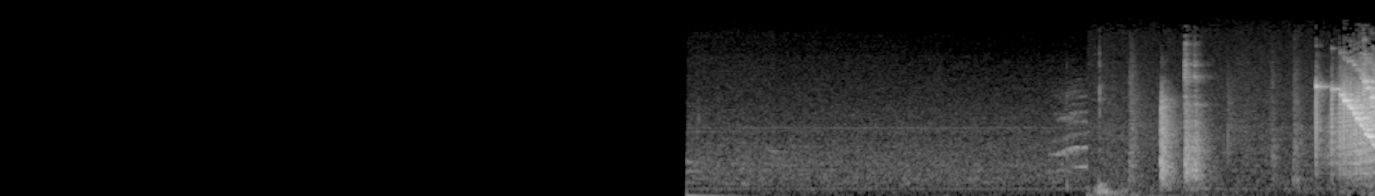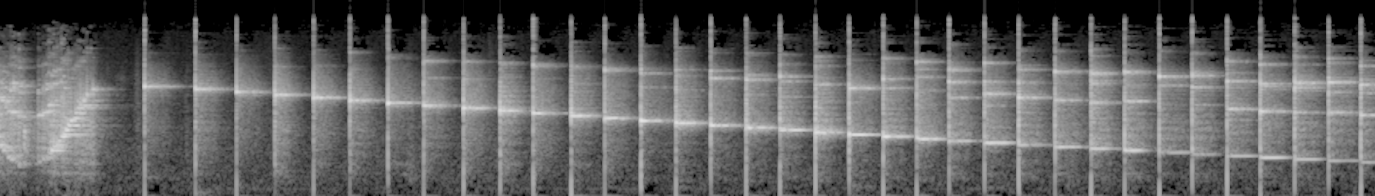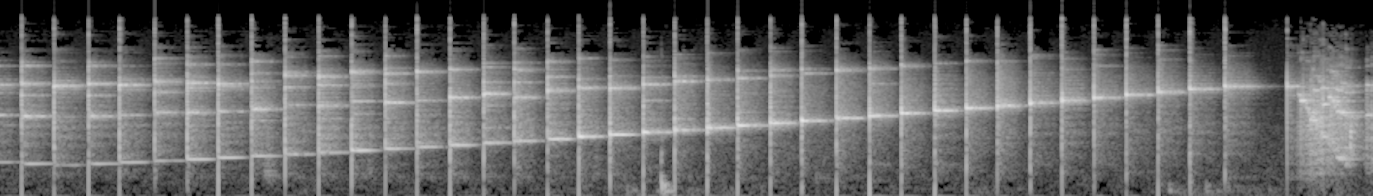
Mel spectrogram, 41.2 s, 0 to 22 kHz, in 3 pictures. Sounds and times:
Glockenspiel: 0:13.1 - 0:41.2
Marimba, xylophone: 0:13.1 - 0:41.2.

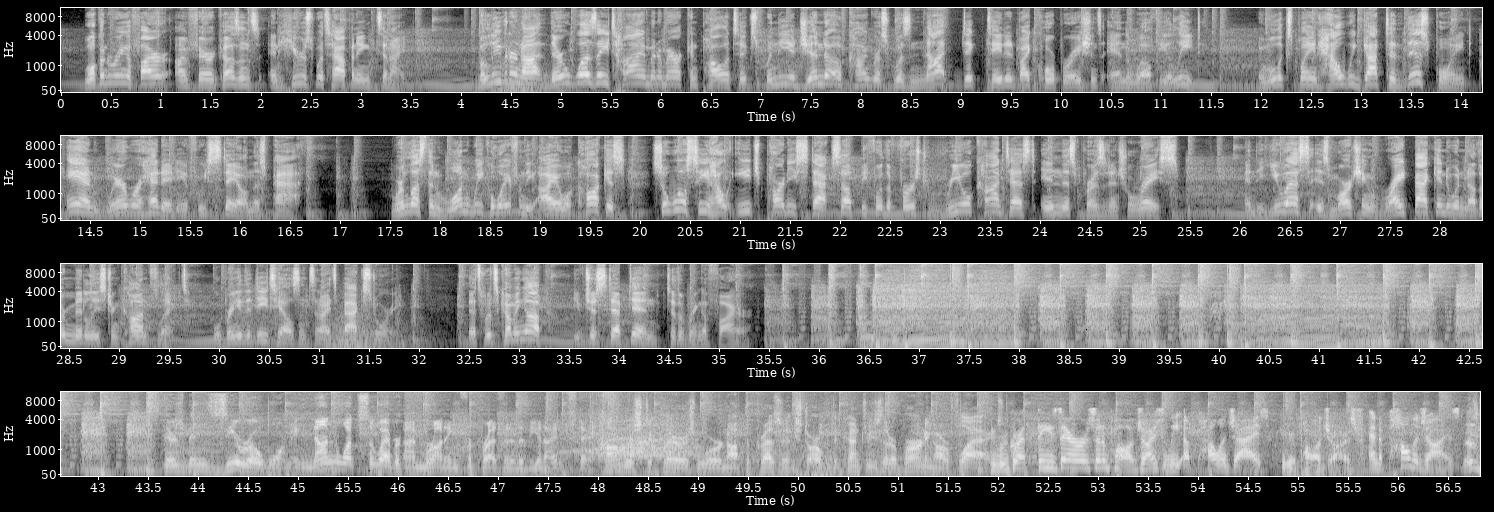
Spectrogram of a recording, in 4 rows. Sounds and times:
Music: 0:00.0 - 0:56.8
Male speech, man speaking: 0:00.2 - 0:03.4, 0:04.2 - 0:11.4, 0:12.0 - 0:16.6, 0:17.5 - 0:25.4, 0:26.0 - 0:31.9, 0:32.5 - 0:35.3, 0:43.6 - 0:52.7, 0:54.8 - 0:55.7, 0:56.6 - 0:56.8.

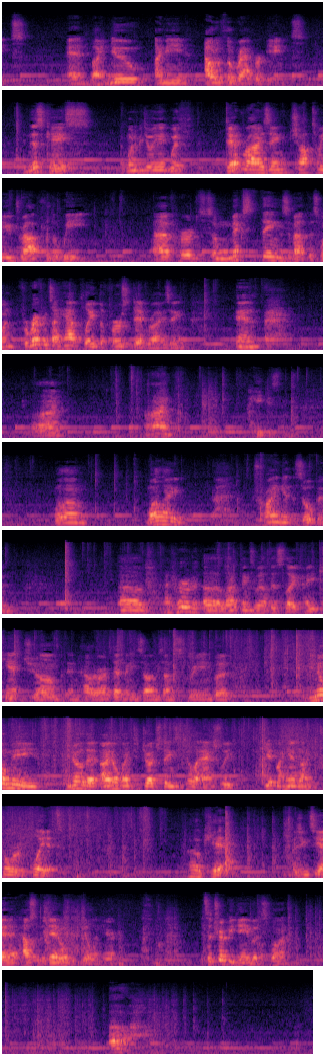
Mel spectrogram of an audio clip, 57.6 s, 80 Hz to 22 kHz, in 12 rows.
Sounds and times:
Music: 0:00.0 - 0:57.6.

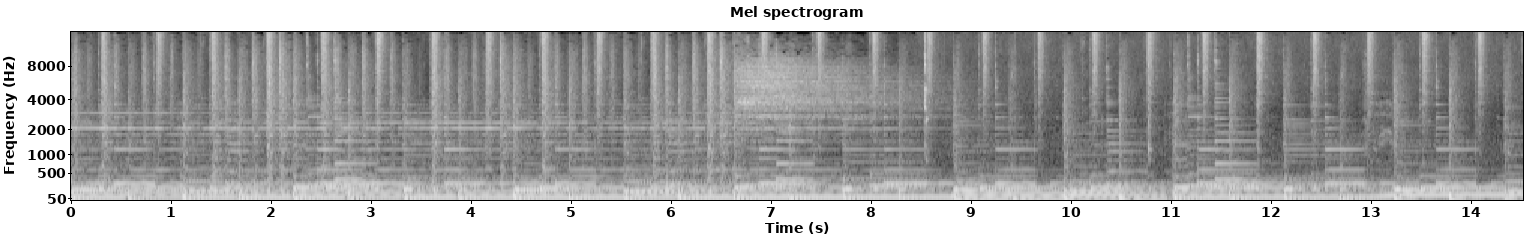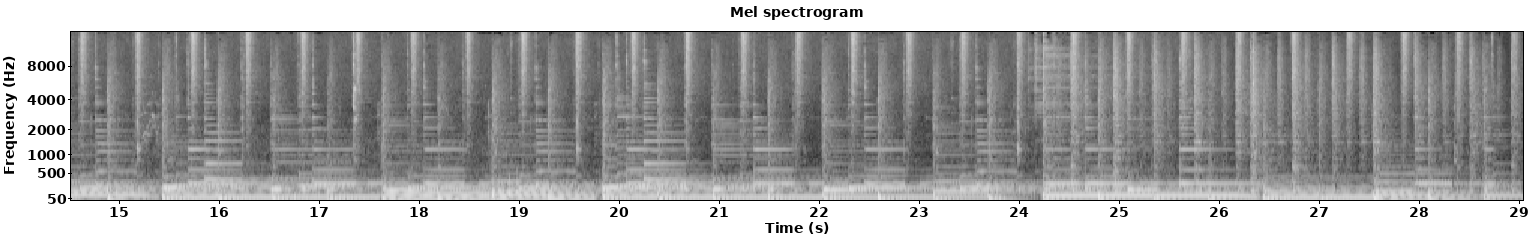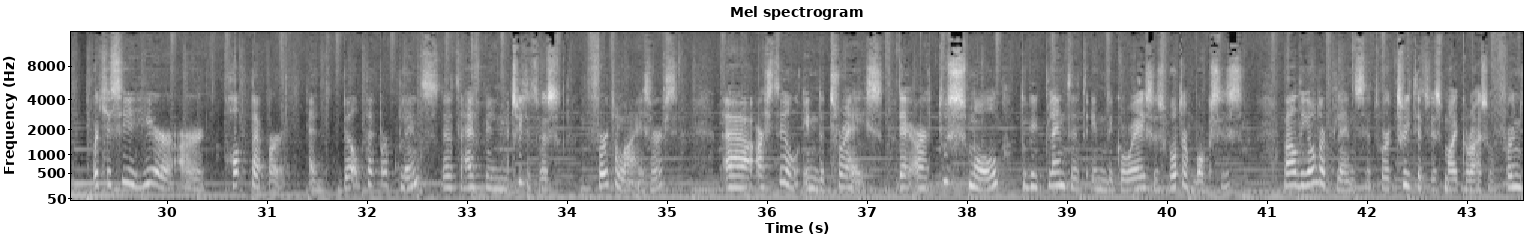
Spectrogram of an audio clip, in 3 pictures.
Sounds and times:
Music: 0:00.0 - 0:43.5
Speech: 0:29.2 - 0:43.5.

